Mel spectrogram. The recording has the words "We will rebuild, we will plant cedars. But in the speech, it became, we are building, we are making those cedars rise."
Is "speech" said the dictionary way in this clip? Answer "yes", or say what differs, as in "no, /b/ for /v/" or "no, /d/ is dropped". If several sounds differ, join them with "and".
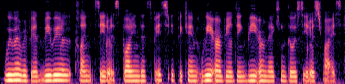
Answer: no, /s/ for /tʃ/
